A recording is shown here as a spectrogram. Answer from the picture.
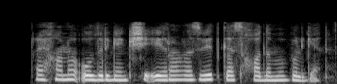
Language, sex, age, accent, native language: Uzbek, female, 19-29, Samarqand, Uzbek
